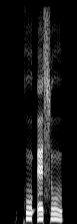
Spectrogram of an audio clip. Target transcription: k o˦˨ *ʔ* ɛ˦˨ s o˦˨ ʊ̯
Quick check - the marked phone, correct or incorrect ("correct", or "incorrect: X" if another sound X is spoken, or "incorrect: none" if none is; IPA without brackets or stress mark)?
correct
